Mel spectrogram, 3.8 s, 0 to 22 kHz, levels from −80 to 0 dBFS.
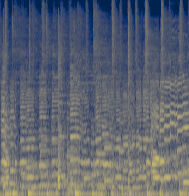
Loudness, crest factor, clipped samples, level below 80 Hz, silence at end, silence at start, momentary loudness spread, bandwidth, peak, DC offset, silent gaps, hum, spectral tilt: -21 LUFS; 16 dB; under 0.1%; -28 dBFS; 0 s; 0 s; 5 LU; over 20 kHz; -4 dBFS; under 0.1%; none; none; -4.5 dB/octave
